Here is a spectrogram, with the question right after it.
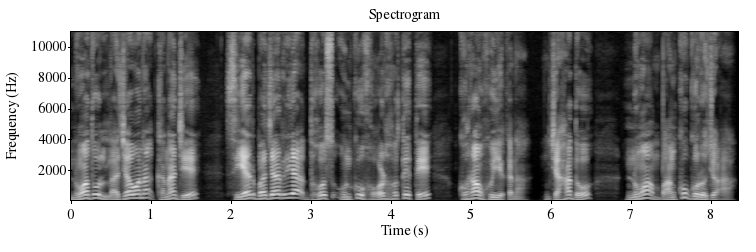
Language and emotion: Santali, disgusted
